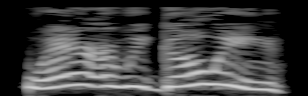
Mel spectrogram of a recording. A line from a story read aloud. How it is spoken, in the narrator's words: Adelina yells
